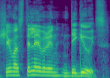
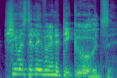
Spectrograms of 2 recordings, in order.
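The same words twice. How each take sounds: First: It is said in the speaker's normal accent. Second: It is said in a put-on Californian accent.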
